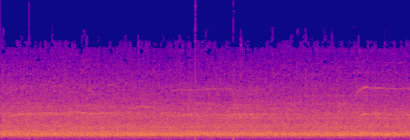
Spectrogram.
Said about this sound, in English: And as they say, the crowd goes wild. And they did.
